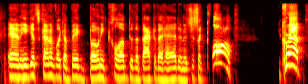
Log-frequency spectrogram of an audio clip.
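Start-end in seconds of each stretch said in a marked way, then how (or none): 4.3-6.0 alarmed, very high, loud, panicked pirate yelp. Voicing a pirate hit on the head by a skeleton: panicked pirate. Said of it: "And in a panic".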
